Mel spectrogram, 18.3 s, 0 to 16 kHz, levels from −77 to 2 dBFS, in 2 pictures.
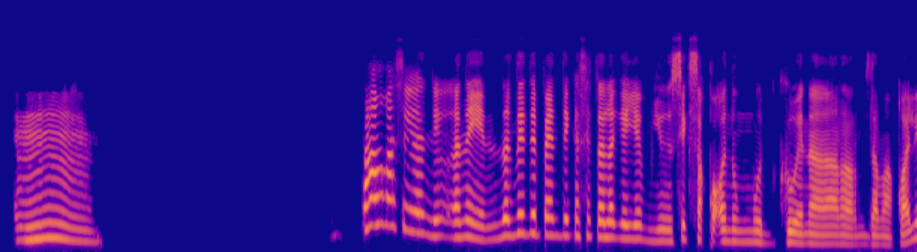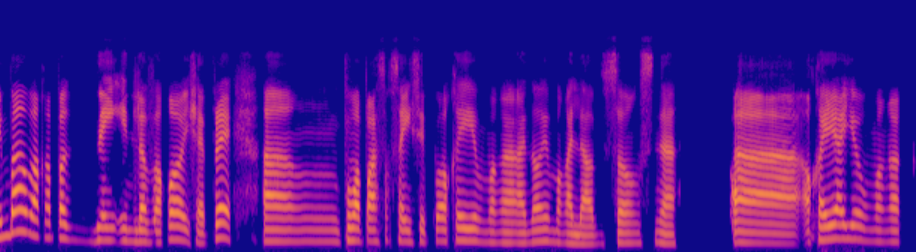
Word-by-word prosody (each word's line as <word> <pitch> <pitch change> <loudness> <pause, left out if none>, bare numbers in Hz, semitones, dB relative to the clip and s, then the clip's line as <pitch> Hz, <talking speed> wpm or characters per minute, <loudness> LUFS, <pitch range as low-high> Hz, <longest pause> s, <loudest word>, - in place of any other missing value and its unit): Hmm. 185 -4 -2 2.6
Tao 395 +4 +8
kasi 360 -5 -1
yun 285 -2 0
yung 240 - -6
ano, 220 +1 +3
eh, 200 -4 +5
nagde-depende 245 +4 +2
kasi 240 0 -4
talaga 225 -2 +2
yung 200 -1 0
music 170 +2 -2
sa 190 - +2
kung 165 - 0
anong 165 -1 -6
mood 155 -3 -6
ko, 155 -1 0
eh, 140 - 0
nararamdaman 130 -2 -1
ko. 135 +5 +1
Halimbawa, 255 - +2
kapag 215 -2 -1 0.2
na-i-inlove 165 -4 0
ako, 190 +4 +1
eh, 165 - -5
siyempre 190 +10 +2 0.3
ang 165 -1 +2 0.5
pumapasok 170 -2 +1
sa 170 - -2
isip 155 -1 -8
ko 170 -1 -1
okey 175 0 -2
yung 155 - -15
mga 150 -1 -1
ano 160 +2 -2
yung 170 -2 -7
mga 145 -1 -2
love 125 0 -2
songs 145 +2 -5
na, 140 -3 0 0.6
ah, 140 -3 +4
o 155 - -2
kaya 200 +2 +3
yung 195 -3 -5
mga 160 -1 -4
170 Hz, 145 wpm, -23 LUFS, 150-210 Hz, 2.6 s, Tao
